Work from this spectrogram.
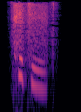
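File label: "pitted", English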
